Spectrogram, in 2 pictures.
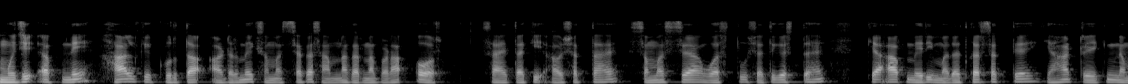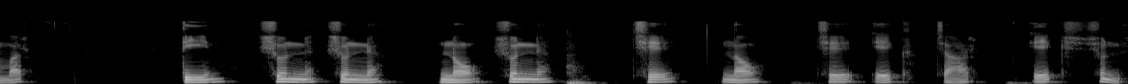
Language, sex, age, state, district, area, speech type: Hindi, male, 30-45, Madhya Pradesh, Seoni, rural, read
